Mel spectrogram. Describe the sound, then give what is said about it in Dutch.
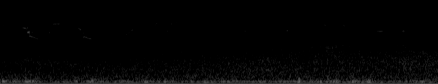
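A woodpecker calls faintly in the distance in an orchard amid scattered high chirps, carried over a steady outdoor background of wind and low rumble, with no one speaking. “Specht in de verte.”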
